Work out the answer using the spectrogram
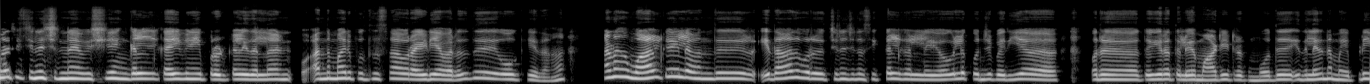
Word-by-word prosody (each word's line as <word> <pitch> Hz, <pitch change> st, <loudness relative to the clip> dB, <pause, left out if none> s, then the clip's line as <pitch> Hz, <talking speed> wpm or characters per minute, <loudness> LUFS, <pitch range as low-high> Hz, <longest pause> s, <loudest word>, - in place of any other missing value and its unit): மாதிரி 320 Hz, 0 st, +1 dB
சின்ன 295 Hz, +1 st, +5 dB
சின்ன 270 Hz, +1 st, +3 dB, 0.2 s
விஷயங்கள், 260 Hz, 0 st, +2 dB, 0.2 s
கைவினைப் 250 Hz, -1 st, +3 dB
பொருட்கள். 230 Hz, +1 st, +1 dB
இதெல்லாம் 225 Hz, +1 st, +2 dB
ன் -, -, -5 dB, 0.3 s
அந்த 260 Hz, +2 st, +1 dB
மாதிரி 280 Hz, 0 st, +2 dB
புதுசா 255 Hz, +2 st, -5 dB
ஒரு 235 Hz, -, +1 dB
ஐடியா 235 Hz, +1 st, +2 dB
வரது 255 Hz, +8 st, -3 dB, 0.3 s
ஓகே 220 Hz, -2 st, -4 dB
தான். 180 Hz, +6 st, -8 dB, 0.5 s
ஆனா 355 Hz, +3 st, +3 dB, 0.2 s
வாழ்க்கையில 330 Hz, +4 st, +3 dB
வந்து 260 Hz, +1 st, -1 dB, 0.5 s
ஏதாவது 275 Hz, +6 st, 0 dB
ஒரு 260 Hz, -2 st, +1 dB
சின்ன 245 Hz, +1 st, -4 dB
சின்ன 240 Hz, 0 st, -4 dB
சிக்கல்கள்லையோ, 230 Hz, -3 st, -1 dB
இல்லை 265 Hz, +2 st, -1 dB
கொஞ்சம் 235 Hz, -1 st, -4 dB
பெரிய 220 Hz, +3 st, -1 dB, 0.7 s
ஒரு 230 Hz, 0 st, +2 dB, 0.4 s
துயரத்திலயோ 220 Hz, -1 st, 0 dB
மாட்டிட்டு 210 Hz, +1 st, -3 dB
இருக்கும்போது, 195 Hz, +2 st, -4 dB, 0.2 s
"இதுலேருந்து 230 Hz, +4 st, -1 dB
நம்ம 220 Hz, -3 st, -2 dB
எப்படி 250 Hz, +7 st, -4 dB
240 Hz, 150 wpm, -19 LUFS, 225-265 Hz, 0.7 s, சின்ன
